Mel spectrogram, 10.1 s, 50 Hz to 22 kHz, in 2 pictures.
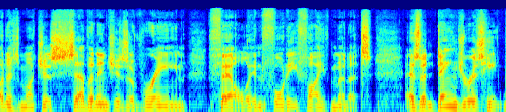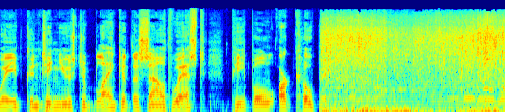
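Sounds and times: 
speech: 0.0s - 8.6s
spraying water at a splash pad in San Antonio, Texas: 8.3s - 10.1s
children's voices playing at a splash pad in San Antonio, Texas: 9.4s - 10.1s.

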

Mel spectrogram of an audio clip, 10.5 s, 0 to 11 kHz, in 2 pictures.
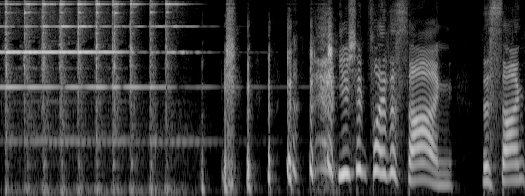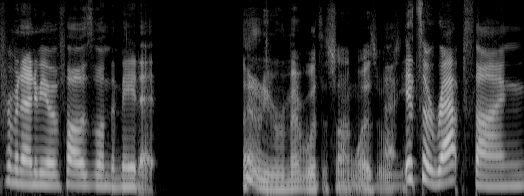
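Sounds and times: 
bell ringing: 0.0s - 2.9s
laughter: 2.1s - 3.5s
speech: 3.4s - 6.9s, 7.7s - 10.4s.

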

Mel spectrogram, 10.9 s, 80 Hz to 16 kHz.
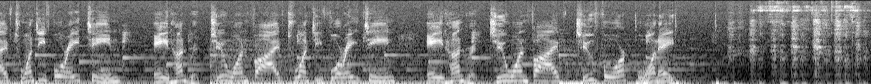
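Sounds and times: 
speech: 0.1s - 8.6s
family dog panting: 9.0s - 10.8s.

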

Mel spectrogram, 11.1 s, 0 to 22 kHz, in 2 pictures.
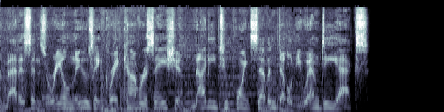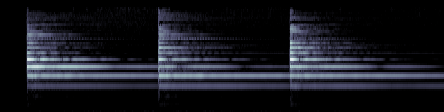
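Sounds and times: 
speech: 0.1s - 4.7s
resonant bell strikes: 5.9s - 11.0s.

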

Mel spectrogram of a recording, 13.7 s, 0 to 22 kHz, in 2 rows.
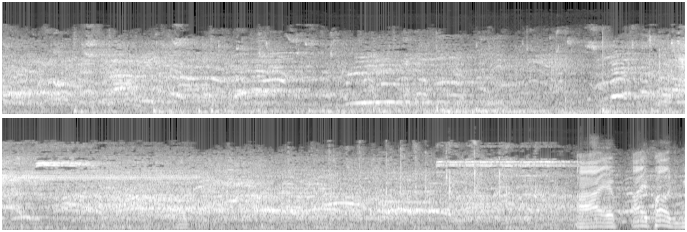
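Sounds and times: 
crowd roar in a basketball arena: 0.0s - 13.6s
referee's whistle blasts in a basketball arena: 6.7s - 8.2s, 11.2s - 12.8s.

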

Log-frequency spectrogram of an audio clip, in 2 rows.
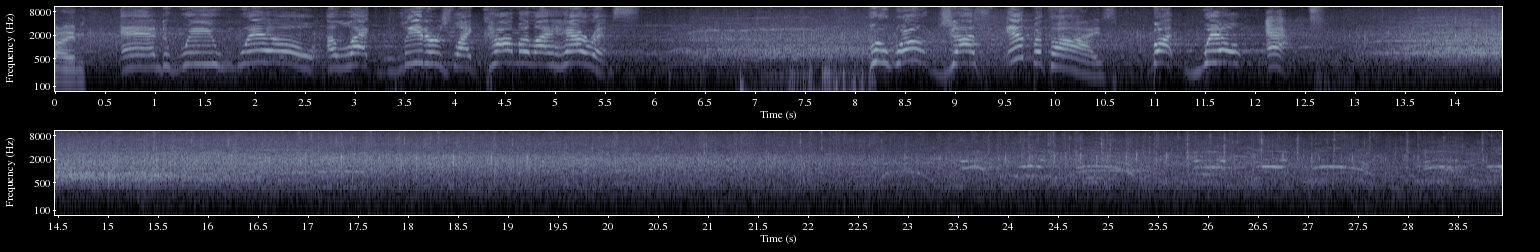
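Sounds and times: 
applause-like noise: 0.0s - 3.1s, 5.9s - 11.4s, 12.8s - 28.9s
speech: 0.0s - 5.8s, 8.2s - 12.2s
crowd cheering in an arena at a political convention: 5.6s - 11.7s, 12.6s - 28.9s.

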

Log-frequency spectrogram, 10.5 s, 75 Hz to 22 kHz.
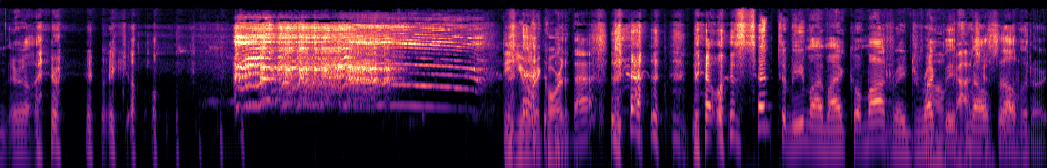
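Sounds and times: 
speech: 0.0s - 2.7s, 5.0s - 10.4s
laughter: 0.4s - 2.7s, 5.0s - 7.5s
rooster crowing: 2.3s - 5.0s.

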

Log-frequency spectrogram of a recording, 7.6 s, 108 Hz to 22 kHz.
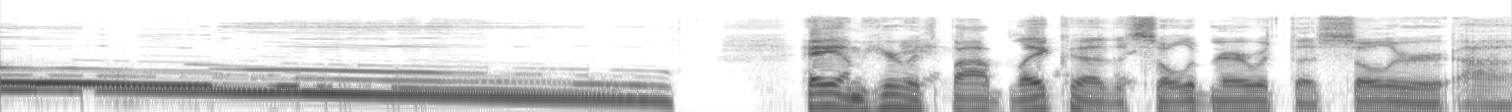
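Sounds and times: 
people howling like wolves: 0.0s - 3.4s
speech: 4.0s - 7.5s.

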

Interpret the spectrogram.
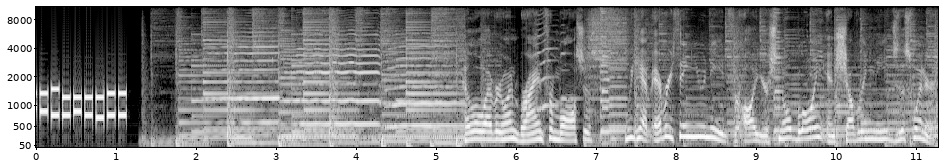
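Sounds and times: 
touch-tone telephone keypad dialing beeps: 0.0s - 1.2s
loud music: 1.4s - 11.2s
speech: 5.7s - 11.2s.

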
